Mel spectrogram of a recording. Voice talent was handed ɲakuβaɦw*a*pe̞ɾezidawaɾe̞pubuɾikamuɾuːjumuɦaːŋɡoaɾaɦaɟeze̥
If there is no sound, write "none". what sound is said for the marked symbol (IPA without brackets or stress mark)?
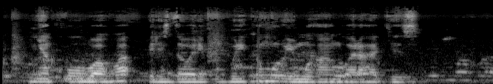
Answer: a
